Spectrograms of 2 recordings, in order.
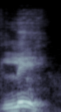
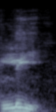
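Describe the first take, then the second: First: The vowel sounds like 'ay'. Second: The vowel sounds like 'ee'. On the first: The speaker calls it right. "it's Lay" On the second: The speaker calls it wrong. "L E is not Lee"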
